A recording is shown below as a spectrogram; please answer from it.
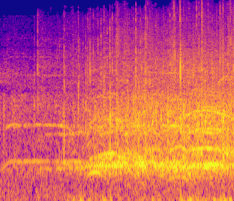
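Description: Large audience applauding, the clapping swelling over the first second and holding steady.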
